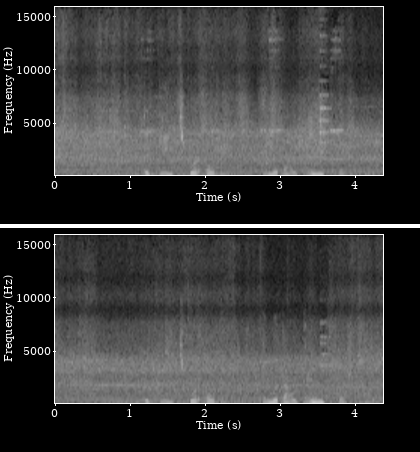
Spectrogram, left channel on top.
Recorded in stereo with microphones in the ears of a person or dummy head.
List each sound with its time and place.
1.1 s a man speaking: 30° left (ahead or behind); by 4.4 s 85° right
